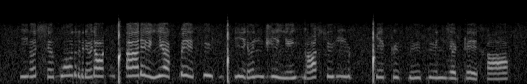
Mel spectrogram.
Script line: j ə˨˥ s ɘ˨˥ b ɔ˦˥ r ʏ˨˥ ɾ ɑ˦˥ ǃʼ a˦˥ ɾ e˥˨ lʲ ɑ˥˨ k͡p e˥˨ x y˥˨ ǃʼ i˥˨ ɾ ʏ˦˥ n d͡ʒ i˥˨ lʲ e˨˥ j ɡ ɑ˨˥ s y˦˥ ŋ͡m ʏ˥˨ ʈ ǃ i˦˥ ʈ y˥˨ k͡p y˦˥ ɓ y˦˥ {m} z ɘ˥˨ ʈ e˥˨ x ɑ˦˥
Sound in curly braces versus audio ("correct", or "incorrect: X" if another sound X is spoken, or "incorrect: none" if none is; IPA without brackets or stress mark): incorrect: n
